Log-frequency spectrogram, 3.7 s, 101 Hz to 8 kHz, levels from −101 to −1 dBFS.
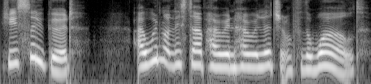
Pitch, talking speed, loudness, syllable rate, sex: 255 Hz, 225 wpm, -16 LUFS, 5.4 syllables/s, female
